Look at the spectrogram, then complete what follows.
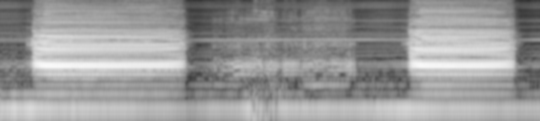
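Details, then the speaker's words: Wahl electric clipper during tune-up: buzzing with two louder rattly stretches and a lower steady hum between them; blades set to strongest normal running. "So to do this, get the screw and turn it clockwise until you can hear a really loud sound. Once you hear the loud sound, you just quarter turns anti-clockwise until the sound goes away, then that is the most powerful tune-up you got."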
